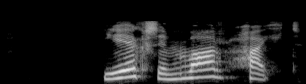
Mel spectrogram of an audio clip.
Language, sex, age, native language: Icelandic, male, 8, Icelandic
